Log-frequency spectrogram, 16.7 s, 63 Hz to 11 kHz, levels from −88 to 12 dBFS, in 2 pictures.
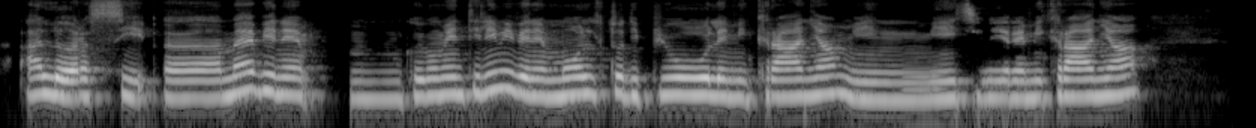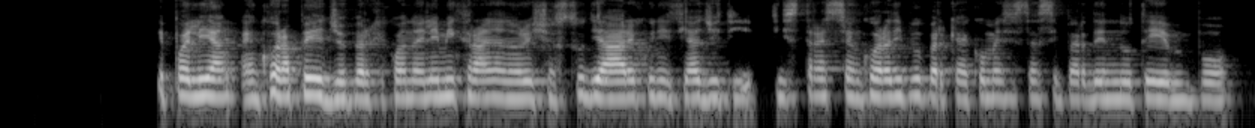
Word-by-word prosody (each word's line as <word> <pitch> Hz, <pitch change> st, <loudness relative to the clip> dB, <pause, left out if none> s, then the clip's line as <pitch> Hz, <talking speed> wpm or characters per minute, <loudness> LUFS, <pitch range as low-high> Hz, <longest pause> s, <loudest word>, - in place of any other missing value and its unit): Allora, 235 Hz, -3 st, +3 dB
sì. 220 Hz, -1 st, -7 dB
Uhm, 220 Hz, -, -3 dB
a 215 Hz, 0 st, -2 dB
me 270 Hz, +6 st, +1 dB
viene 240 Hz, -4 st, -3 dB
mhmm, 205 Hz, -1 st, -9 dB
in 205 Hz, -, -9 dB
quei 225 Hz, +1 st, -2 dB
momenti 245 Hz, +2 st, -1 dB
lì 280 Hz, +4 st, 0 dB
mi 315 Hz, -1 st, -1 dB
viene 240 Hz, -4 st, +2 dB
molto 245 Hz, +3 st, 0 dB
di 230 Hz, -2 st, -4 dB
più 240 Hz, +1 st, +2 dB
l'emicrania. 225 Hz, +2 st, -1 dB
Mi 210 Hz, -5 st, -3 dB
mi 200 Hz, +1 st, -5 dB
inizia 210 Hz, 0 st, -7 dB
a -, -, -6 dB
venire 215 Hz, 0 st, -3 dB
emicrania 230 Hz, +4 st, -1 dB, 1.8 s
e -, -, -9 dB
poi 235 Hz, -1 st, +4 dB
lì 230 Hz, -, +7 dB
è 235 Hz, -, +9 dB
an 220 Hz, 0 st, +2 dB
è -, -, -7 dB
ancora 215 Hz, +2 st, +5 dB
peggio, 220 Hz, -3 st, +6 dB
perché 200 Hz, 0 st, 0 dB
quando 215 Hz, 0 st, 0 dB
hai -, -, -1 dB
l'emicrania 220 Hz, -1 st, +1 dB
non 205 Hz, 0 st, 0 dB
riesci 210 Hz, 0 st, -2 dB
a -, -, -6 dB
studiare. 210 Hz, 0 st, +3 dB
Quindi 220 Hz, -1 st, -4 dB
ti 205 Hz, -, -9 dB
agiti, 210 Hz, 0 st, -2 dB
ti 220 Hz, -, -9 dB
stressi 230 Hz, +1 st, -5 dB
ancora 220 Hz, +1 st, +2 dB
di 225 Hz, -, 0 dB
più, 230 Hz, +1 st, -3 dB
perché 210 Hz, -1 st, -2 dB
è -, -, -3 dB
come 215 Hz, 0 st, -5 dB
se 205 Hz, -, -11 dB
stessi 210 Hz, 0 st, -11 dB
perdendo 205 Hz, 0 st, -3 dB
tempo. 195 Hz, -1 st, -2 dB
220 Hz, 195 wpm, -21 LUFS, 210-230 Hz, 1.8 s, è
